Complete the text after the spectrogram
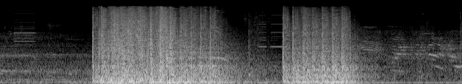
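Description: A loud explosion roars close by.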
